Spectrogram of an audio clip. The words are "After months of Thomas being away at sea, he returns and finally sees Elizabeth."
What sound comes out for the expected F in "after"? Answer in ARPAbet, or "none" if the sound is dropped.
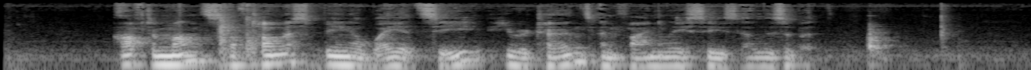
F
